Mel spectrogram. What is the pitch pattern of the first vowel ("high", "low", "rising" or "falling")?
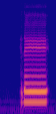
high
